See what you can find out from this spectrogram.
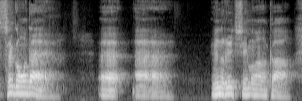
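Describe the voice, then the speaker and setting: Speaking at a very slow pace, a man uses a medium pitch, a somewhat breathy voice and ordinary pitch variation. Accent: Quebec. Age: 80s+. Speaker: singer-songwriter. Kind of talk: interview answer. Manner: hesitant, halting.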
